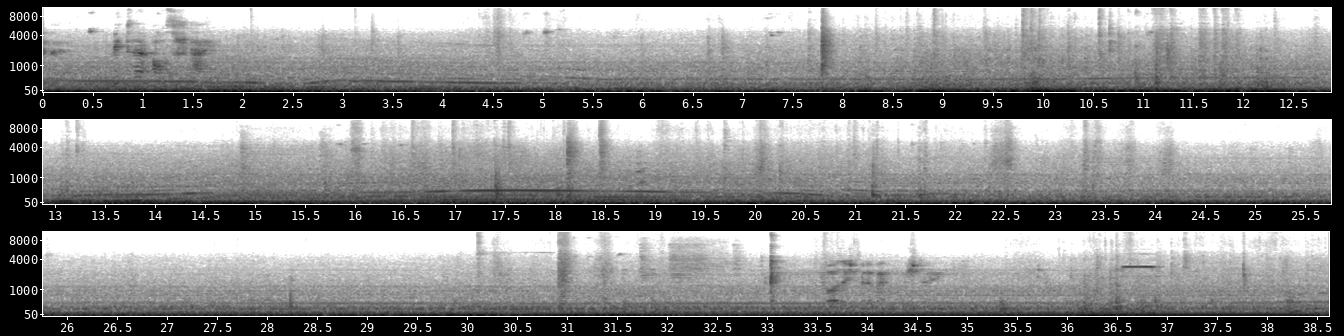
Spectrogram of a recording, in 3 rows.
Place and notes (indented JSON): {
  "title": "berlin, in the bus, approaching hbf exit",
  "date": "2009-05-25 10:24:00",
  "description": "soundmap d: social ambiences/ listen to the people - in & outdoor nearfield recordings",
  "latitude": "52.53",
  "longitude": "13.37",
  "altitude": "29",
  "timezone": "Europe/Berlin"
}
